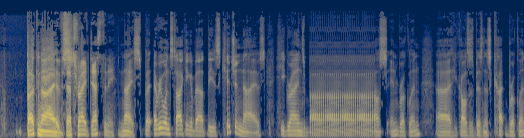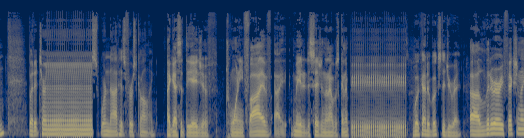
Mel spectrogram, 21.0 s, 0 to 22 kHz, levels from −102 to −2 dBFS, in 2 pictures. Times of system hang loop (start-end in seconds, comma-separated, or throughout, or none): 6.23-7.51, 11.43-12.33, 17.54-18.60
